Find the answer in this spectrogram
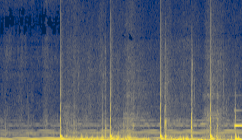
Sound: panting

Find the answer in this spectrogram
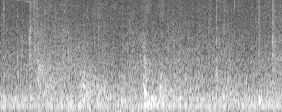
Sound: none

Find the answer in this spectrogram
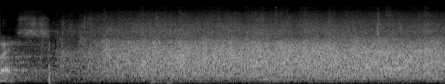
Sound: audience applauding

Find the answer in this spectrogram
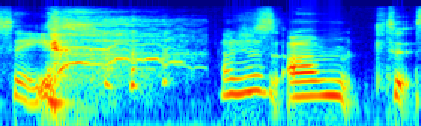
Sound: laughing

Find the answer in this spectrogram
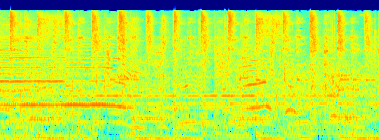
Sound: audience chants "tammy"

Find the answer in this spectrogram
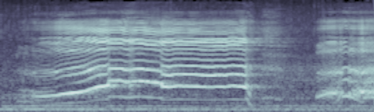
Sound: screaming

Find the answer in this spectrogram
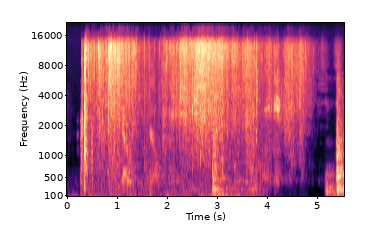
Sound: board members chattering

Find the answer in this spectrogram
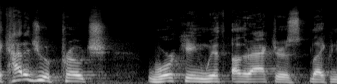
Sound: none

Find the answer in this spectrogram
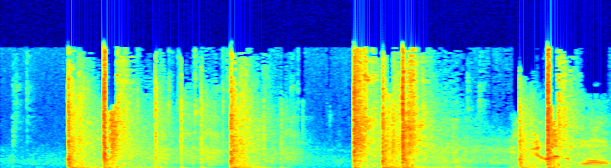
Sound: gunfire

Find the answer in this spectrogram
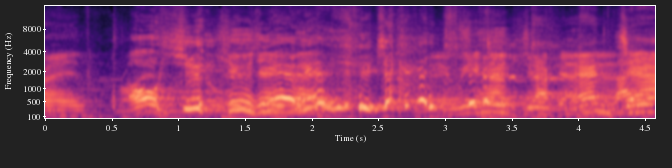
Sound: laughs

